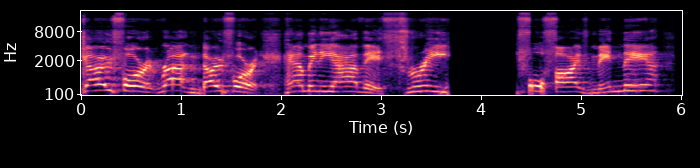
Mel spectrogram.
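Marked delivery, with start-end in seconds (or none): 0.0-1.8 urgent, encouraging yelled voice. Recalling watching men on a bridge on TV, retelling screaming at the TV. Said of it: "I'm screaming at him at the T V".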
